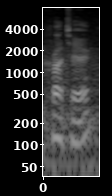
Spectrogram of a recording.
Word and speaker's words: Kratie: actually uh spending the next few days in crer uh and that's spelled k r a TI i e but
